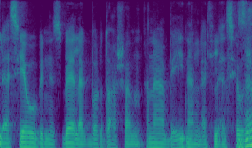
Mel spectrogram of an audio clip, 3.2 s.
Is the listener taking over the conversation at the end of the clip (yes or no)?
yes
